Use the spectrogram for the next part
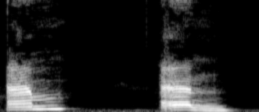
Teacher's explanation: terjadi akibat udara keluar melalui hidung ketika membunyikannya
